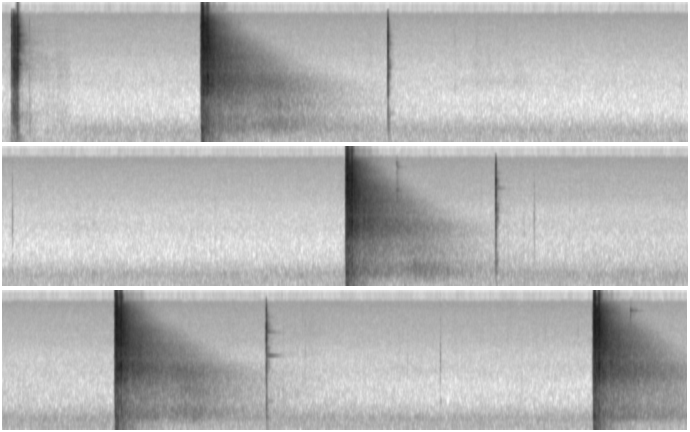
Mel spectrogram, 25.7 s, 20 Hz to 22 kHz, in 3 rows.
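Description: A 6.5 Grendel rifle loaded with Barnes TTSX and Cavity Back MKZ bullets fires four sharp, loud shots spaced several seconds apart. Each report cracks and then rings off in a short decay, with fainter clicks between shots and quiet gaps.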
